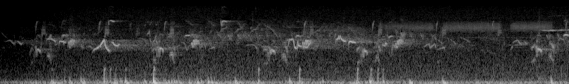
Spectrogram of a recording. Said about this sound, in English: Oh, clay-colored sparrow.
